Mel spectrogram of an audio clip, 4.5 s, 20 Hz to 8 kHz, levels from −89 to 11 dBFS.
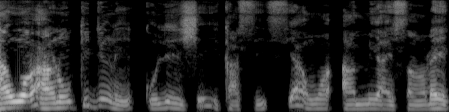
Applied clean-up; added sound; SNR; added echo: none; none; none; none.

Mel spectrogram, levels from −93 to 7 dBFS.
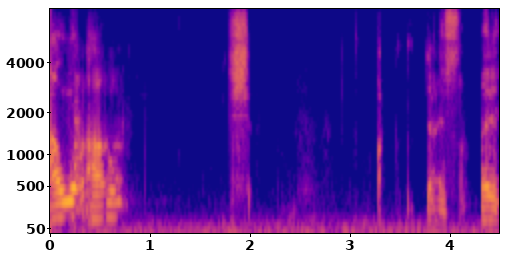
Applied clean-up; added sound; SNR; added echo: neural diffusion model UNIVERSE++.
